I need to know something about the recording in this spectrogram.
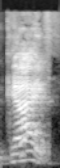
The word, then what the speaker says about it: Greif: Grief. No, you did it wrong. Rief. Yeah. It's Greif. It's a Geif.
